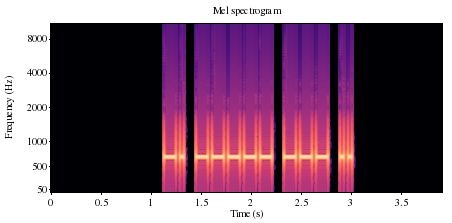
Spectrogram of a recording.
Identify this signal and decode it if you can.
Morse code, heard as a keyed tone, about 30 wpm, 700 Hz. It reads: N0OI
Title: NA SOTA Activator Callsigns 30wpm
